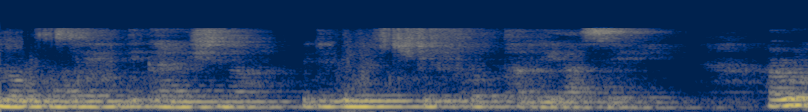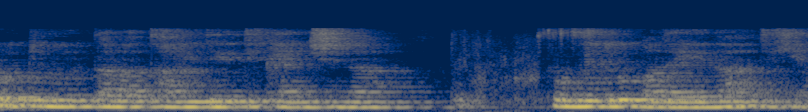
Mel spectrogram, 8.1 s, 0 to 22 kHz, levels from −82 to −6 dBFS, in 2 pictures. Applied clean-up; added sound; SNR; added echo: neural separator model SepFormer DNS4.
